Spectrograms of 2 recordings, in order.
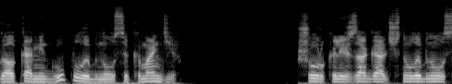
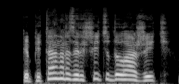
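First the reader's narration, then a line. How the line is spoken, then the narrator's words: Brisk, unflustered report. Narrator (Russian): бодро принялась рапортовать, ничуть не смутившись его грозным видом Александра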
